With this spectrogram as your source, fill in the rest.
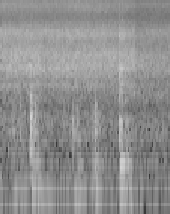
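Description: Green chili, onion, carrot, coriander, asafoetida, salt and ginger-garlic paste sautéing in a pan, a steady close sizzle with several soft scraping stirs of a spoon.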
